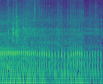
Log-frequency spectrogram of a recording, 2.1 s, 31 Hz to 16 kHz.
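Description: A 400 RSR dirt bike engine throbs loudly while riding over rocks, its pulsing note mixed with clattering and scraping as it bounces along.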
